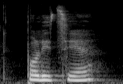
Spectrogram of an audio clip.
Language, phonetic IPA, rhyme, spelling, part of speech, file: Czech, [ˈpolɪt͡sɪjɛ], -ɪjɛ, policie, noun, Cs-policie.ogg
- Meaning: police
